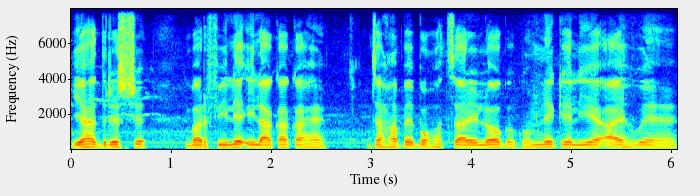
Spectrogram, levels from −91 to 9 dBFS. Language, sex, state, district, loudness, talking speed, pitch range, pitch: Hindi, male, Jharkhand, Palamu, -16 LUFS, 170 wpm, 130-145 Hz, 135 Hz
